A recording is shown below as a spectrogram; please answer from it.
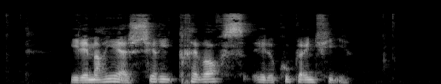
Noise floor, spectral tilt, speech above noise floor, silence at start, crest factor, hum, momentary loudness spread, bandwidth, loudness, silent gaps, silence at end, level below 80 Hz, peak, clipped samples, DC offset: -61 dBFS; -3 dB/octave; 39 dB; 0.7 s; 22 dB; none; 10 LU; 11.5 kHz; -21 LUFS; none; 0.95 s; -54 dBFS; -2 dBFS; under 0.1%; under 0.1%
